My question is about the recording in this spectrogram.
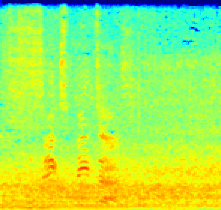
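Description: Street traffic noise with a passing car's low engine hum that fades out about a second and a half in. Through it come brief snatches of a man's voice from a few metres away.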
